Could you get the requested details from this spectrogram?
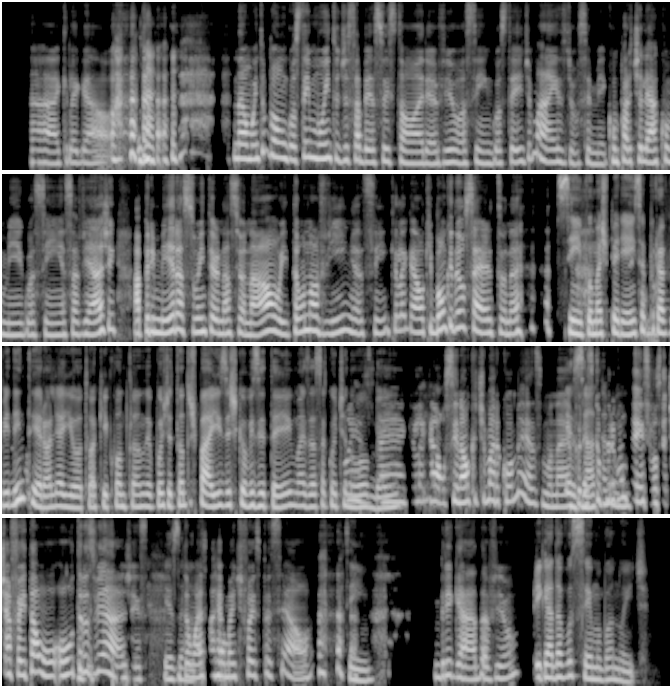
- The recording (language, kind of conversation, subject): Portuguese, podcast, Você pode contar sobre um destino onde sentiu hospitalidade genuína?
- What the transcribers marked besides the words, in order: laugh; laugh; unintelligible speech; giggle; giggle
